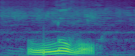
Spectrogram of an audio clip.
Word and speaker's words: Louisville: Like, you just have, it just has to mumble out of your mouth, like one syllable, just like Louisville.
